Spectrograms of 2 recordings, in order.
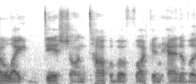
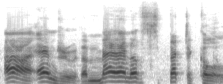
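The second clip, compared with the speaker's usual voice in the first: slow, higher and louder mock introduction of Andrew; mock grand announcer; 5 semitones higher, 6 dB louder, slower than usual. Co-host hamming up an introduction of Andrew as showman, slow and loud. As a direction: proclaim it like a ringmaster presenting a star.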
